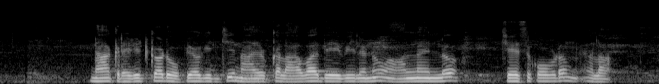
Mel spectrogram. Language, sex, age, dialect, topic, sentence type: Telugu, male, 18-24, Utterandhra, banking, question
